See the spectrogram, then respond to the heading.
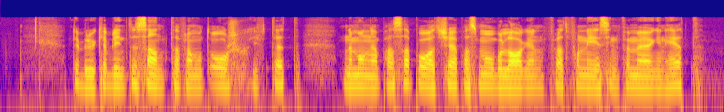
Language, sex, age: Swedish, male, 26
